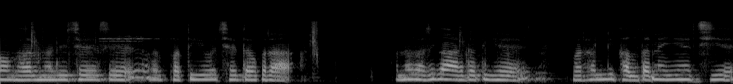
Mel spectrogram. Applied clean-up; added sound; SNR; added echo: neural mask model RNNoise.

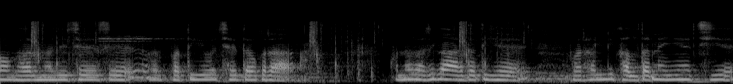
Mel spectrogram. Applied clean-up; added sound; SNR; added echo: none; Shatter; 18 dB; none.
